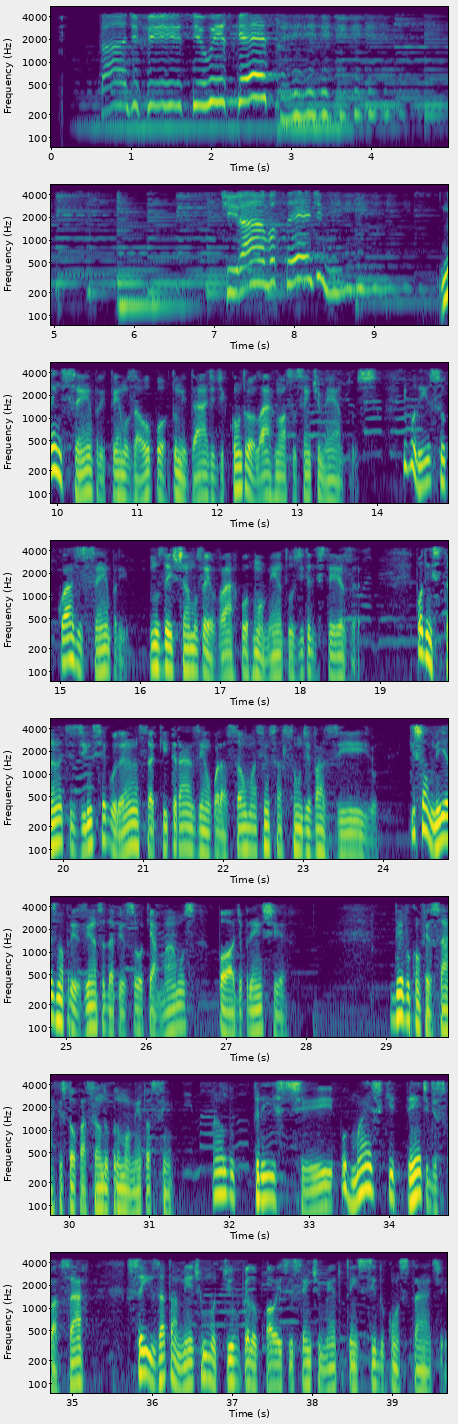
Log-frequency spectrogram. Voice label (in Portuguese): SAUDADE ROMANTICO M; Telemensagens; Saudades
